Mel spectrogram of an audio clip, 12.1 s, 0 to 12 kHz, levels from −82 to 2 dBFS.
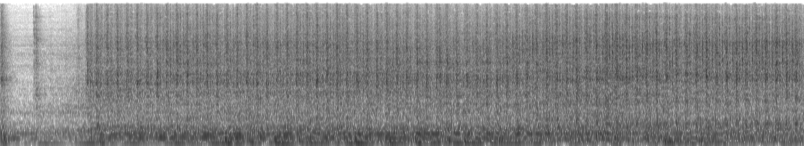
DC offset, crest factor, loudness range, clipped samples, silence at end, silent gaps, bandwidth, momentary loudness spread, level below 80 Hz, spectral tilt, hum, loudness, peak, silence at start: under 0.1%; 18 dB; 3 LU; under 0.1%; 0 s; none; 11.5 kHz; 6 LU; -32 dBFS; -2 dB/octave; none; -15 LUFS; 0 dBFS; 0 s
